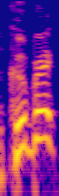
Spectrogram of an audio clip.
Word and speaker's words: Kubrick: that went crazy doing Clockwork Orange and a Kubrick and Stanley Shining. Kubrick. The Shining. Hold on a minute. The Shining, and I'm thinking, who did Deer Hunter? I'll check it out right now. A young Stanley Kubrick, is that how you say it?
